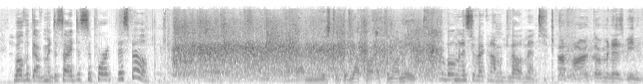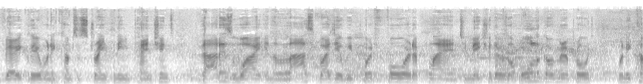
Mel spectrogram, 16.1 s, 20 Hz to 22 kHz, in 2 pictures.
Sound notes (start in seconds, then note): 5.4 some Applause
